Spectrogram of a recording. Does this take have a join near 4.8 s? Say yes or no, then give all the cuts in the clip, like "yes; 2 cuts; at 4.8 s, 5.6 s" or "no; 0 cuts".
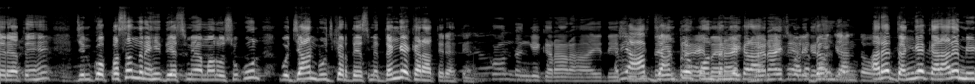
no; 0 cuts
